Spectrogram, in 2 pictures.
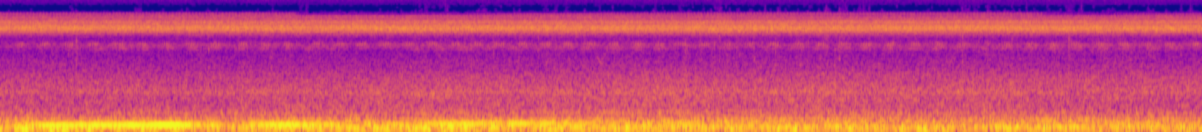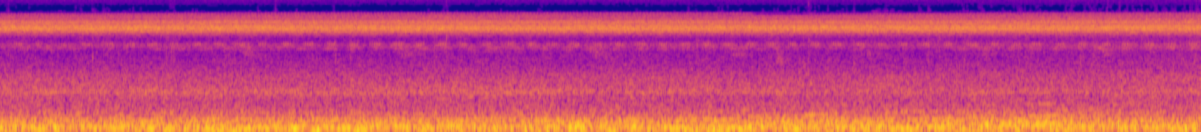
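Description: Steady, unbroken high-pitched chorus of insects trilling in the trees. A low hum sits underneath it for the first several seconds, then fades.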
